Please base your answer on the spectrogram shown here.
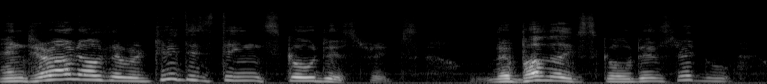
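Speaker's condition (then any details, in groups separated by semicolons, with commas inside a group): Cerebral palsy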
